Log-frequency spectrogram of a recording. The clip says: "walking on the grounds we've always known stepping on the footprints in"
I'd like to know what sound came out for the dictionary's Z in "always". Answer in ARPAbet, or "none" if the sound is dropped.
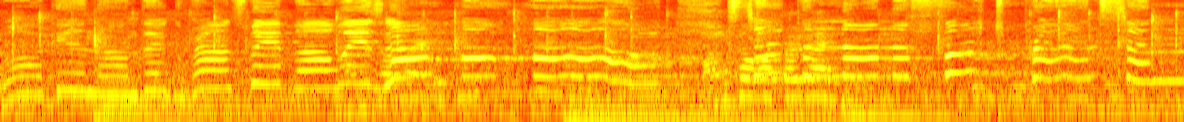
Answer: Z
